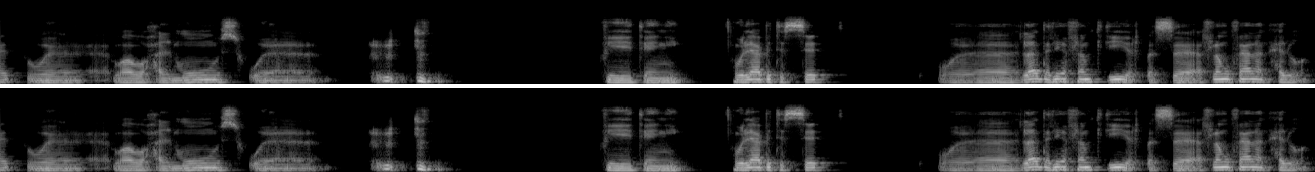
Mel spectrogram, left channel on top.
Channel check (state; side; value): identical; both; correlation 1.00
